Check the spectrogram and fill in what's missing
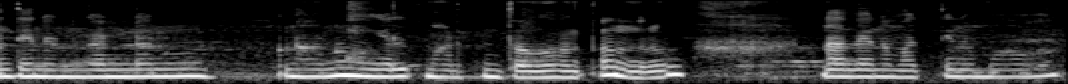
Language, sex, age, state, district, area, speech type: Kannada, female, 18-30, Karnataka, Koppal, rural, spontaneous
